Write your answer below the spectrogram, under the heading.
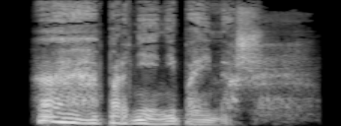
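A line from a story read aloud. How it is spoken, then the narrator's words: Mumbling into his glass. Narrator (Russian): Манус склонялся к своему стакану и бормотал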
